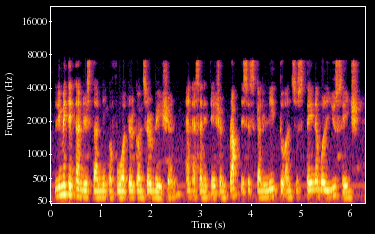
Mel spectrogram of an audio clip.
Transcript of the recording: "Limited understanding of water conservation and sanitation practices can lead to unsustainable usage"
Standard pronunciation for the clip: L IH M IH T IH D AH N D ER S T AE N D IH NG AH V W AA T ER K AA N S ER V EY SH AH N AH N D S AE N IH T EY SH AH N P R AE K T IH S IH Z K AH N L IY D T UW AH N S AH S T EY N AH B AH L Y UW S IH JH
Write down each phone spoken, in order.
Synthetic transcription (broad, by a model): L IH M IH T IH D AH N D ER S T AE N D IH NG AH F W AA T ER K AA N S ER V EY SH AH N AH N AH S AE N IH T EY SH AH N P R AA K T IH S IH S K AH N L IY D T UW AH N S AH S T EY N AH B AH L Y UW S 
